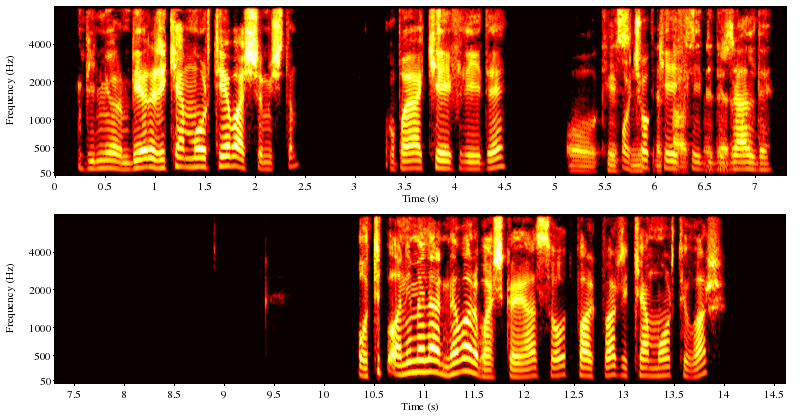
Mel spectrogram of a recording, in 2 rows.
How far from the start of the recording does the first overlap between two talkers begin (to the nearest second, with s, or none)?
6 s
